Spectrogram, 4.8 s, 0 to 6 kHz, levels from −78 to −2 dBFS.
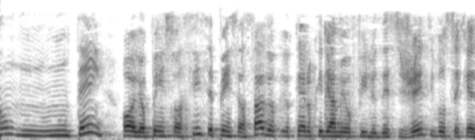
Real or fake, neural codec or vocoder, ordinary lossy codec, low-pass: real; none; AAC, 24 kbps; 5.4 kHz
